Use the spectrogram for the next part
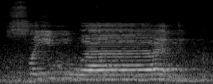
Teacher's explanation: untuk huruf tebal ni, pangkal lidah kita mesti kita tinggikan. Bukan kita lekatkan kat langit. Pangkal lidah kita tu tinggikan.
